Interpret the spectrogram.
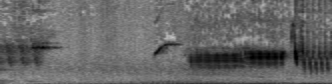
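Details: Young canary, used as a tutor song to set quiet canaries singing, gives a short upward sweep then dense buzzy trills over a low steady hum.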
